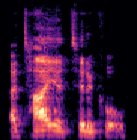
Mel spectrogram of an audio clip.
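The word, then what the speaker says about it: Atthaya Thitikul: She's 14-1, and that's Athea Thitikul. I don't know. It was goodness. a tough one. It's let me pronounce it for you. Ataya Thitikul.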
